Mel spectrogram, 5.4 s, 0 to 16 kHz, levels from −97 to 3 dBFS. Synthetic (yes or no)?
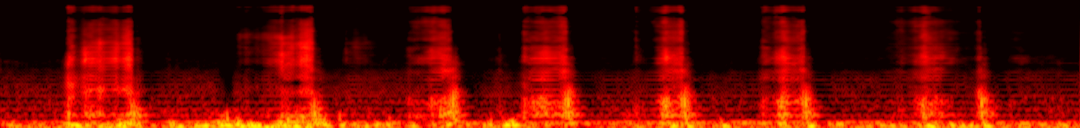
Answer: yes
